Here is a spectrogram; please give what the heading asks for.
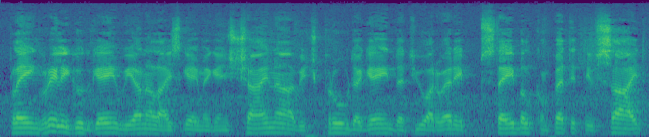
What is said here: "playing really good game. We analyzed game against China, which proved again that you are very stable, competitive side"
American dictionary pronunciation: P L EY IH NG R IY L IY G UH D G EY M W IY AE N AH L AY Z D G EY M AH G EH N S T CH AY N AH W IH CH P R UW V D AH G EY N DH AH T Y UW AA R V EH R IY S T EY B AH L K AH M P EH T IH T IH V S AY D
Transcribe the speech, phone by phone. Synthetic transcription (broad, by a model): P L EY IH NG R IY L IY G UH D G EY M W IY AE N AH L AY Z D G EY M AH G EH N S T CH AY N AH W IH CH P R UW V D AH G EY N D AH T Y UW AA R V EH R IY S T EY B AH L K AH M P EH T IH T IH V S AY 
